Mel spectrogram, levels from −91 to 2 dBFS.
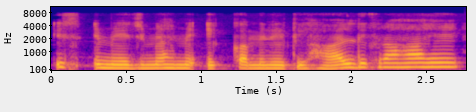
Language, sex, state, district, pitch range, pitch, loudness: Hindi, female, Madhya Pradesh, Bhopal, 160-210 Hz, 170 Hz, -14 LUFS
